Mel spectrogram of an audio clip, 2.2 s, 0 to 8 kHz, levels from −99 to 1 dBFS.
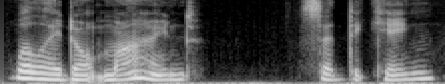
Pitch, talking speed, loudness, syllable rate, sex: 195 Hz, 190 wpm, -17 LUFS, 4.2 syllables/s, female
